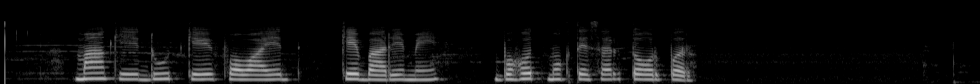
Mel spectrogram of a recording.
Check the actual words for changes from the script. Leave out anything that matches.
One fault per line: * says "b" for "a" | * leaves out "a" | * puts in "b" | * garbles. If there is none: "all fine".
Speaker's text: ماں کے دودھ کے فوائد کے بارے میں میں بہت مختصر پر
* leaves out "میں"
* puts in "طور"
